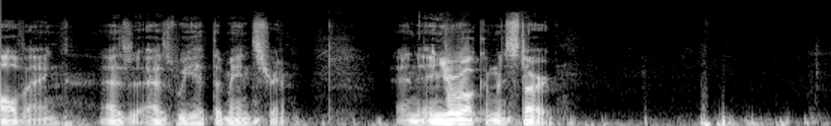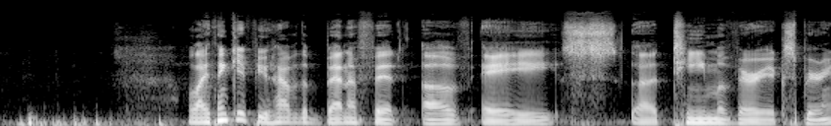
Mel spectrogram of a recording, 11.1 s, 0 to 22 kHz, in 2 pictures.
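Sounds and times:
microphone handling thumps: 3.7 - 6.8.

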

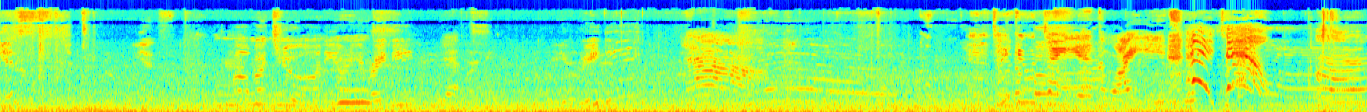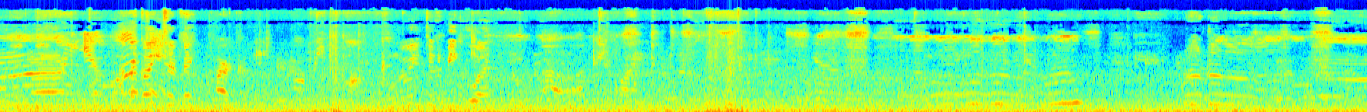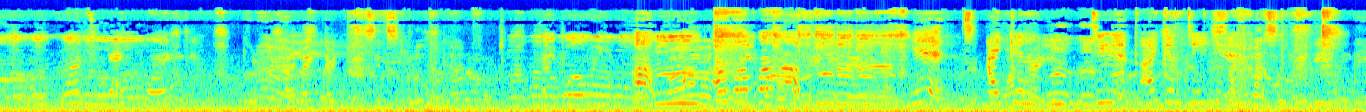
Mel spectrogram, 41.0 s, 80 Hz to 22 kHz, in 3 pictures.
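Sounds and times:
car road and engine rumble: 0.0 - 41.0.

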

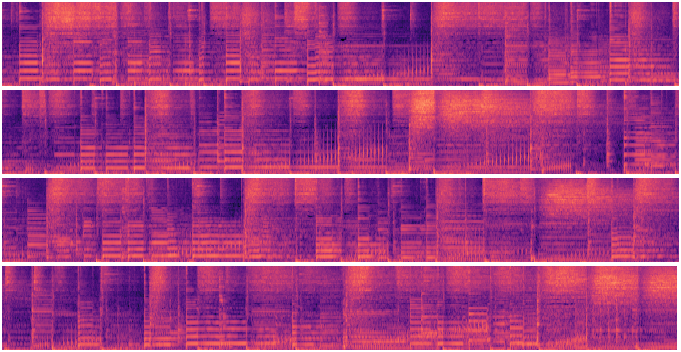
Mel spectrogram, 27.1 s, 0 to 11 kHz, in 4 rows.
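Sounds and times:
drum kit: 0.0 - 27.0
jazz guitar: 0.0 - 27.0
bass line: 0.8 - 15.9, 22.4 - 27.0.

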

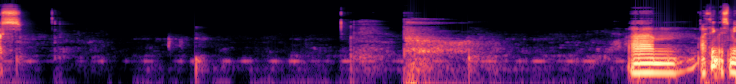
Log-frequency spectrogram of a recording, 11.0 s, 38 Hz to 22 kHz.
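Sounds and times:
man sighing: 6.0 - 7.2.

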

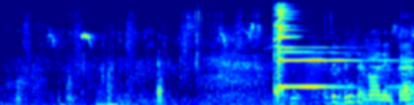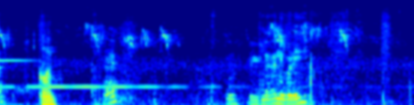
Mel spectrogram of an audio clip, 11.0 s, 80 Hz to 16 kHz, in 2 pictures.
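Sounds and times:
brass temple bell ringing: 3.7 - 7.9.

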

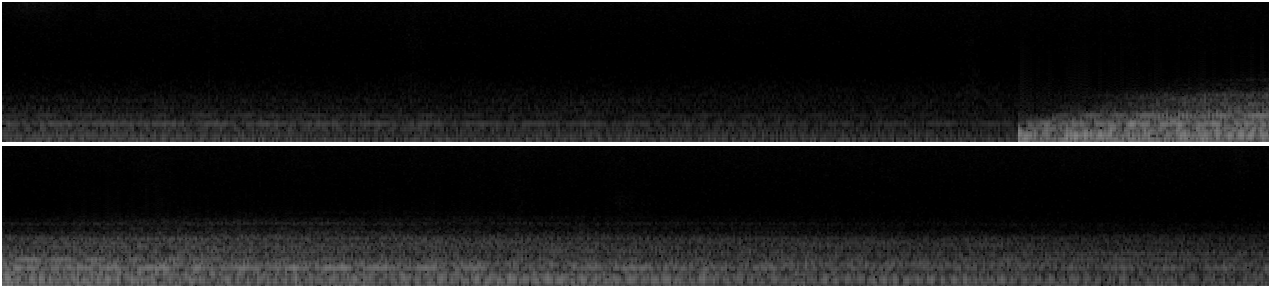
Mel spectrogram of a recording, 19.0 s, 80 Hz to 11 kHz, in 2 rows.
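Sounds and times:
large gong ringing: 7.6 - 19.0.

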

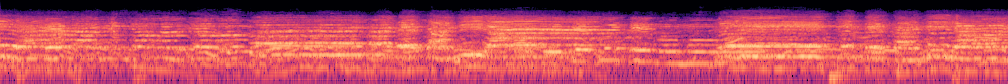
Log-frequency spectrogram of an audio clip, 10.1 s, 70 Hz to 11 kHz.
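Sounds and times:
group singing in chorus: 0.0 - 10.0.

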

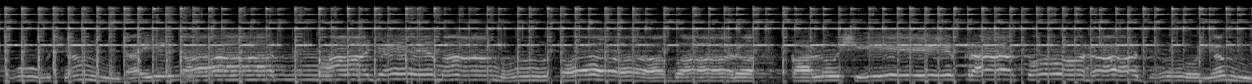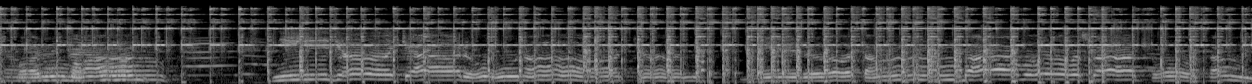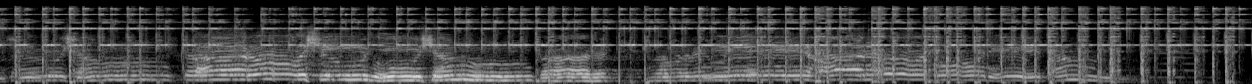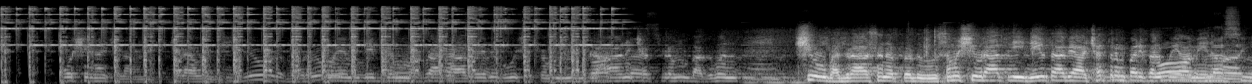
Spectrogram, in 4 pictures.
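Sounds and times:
brass bell ringing rapidly: 0.0 - 44.1
person chanting: 15.0 - 36.3.

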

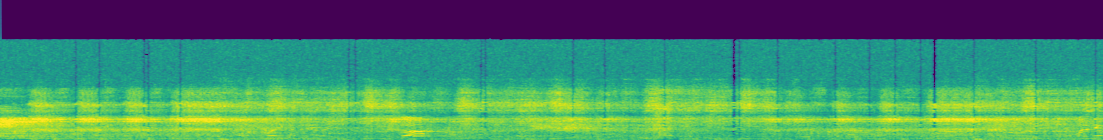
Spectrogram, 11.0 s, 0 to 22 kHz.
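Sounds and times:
indistinct background voices: 0.0 - 11.0
steady room noise rush: 0.0 - 11.0.

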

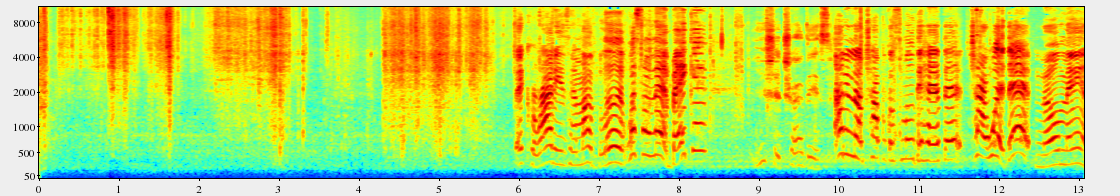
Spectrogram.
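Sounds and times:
paper wrapper crinkling: 0.0 - 8.9.

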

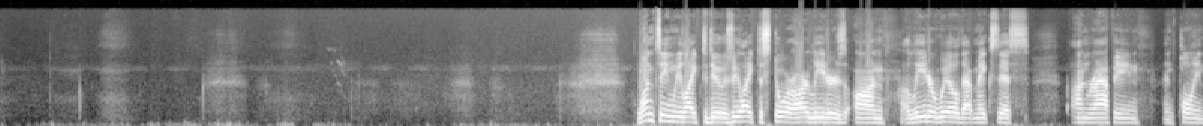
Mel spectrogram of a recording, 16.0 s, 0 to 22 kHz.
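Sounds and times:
faint breathing: 0.6 - 8.4, 13.7 - 14.2, 15.1 - 15.5.

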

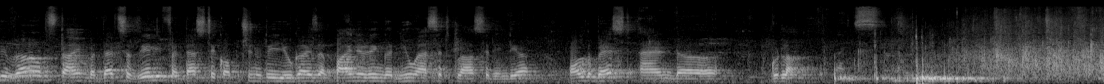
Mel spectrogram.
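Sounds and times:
audience applause: 9.4 - 11.0.

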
